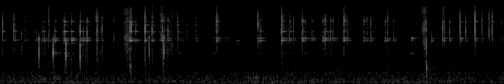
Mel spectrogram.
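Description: Long acrylic nails tap a full, tall red glass Corralejo tequila bottle with a paper label, held in hand, striking both the glass and the label. A steady run of quick, light, bright clicks fills the clip, with faint glassy ringing tones near 3 kHz that die away almost at once.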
